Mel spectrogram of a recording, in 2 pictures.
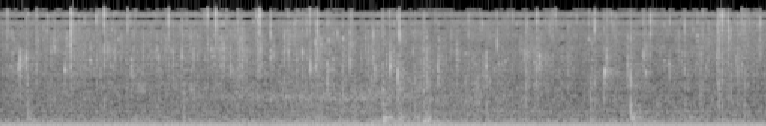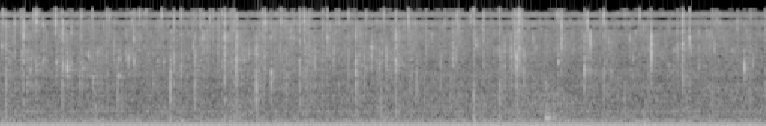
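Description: Rice-and-egg kebab patties shallow-frying in hot oil in a pan, a steady sizzle full of small crackles and pops. Metal utensils scrape and tap in the pan now and then as the patties are turned, over a steady low hum.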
